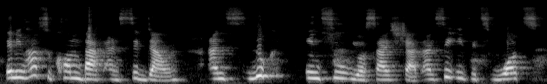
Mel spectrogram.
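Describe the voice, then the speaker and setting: Fast-talking woman teaching fashion business. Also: sits high, a little mellow, rough recording. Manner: talks fast, repeats points, keeps asking "do you understand?". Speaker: fashion business channel host. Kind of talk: casual instructional talk to camera.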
